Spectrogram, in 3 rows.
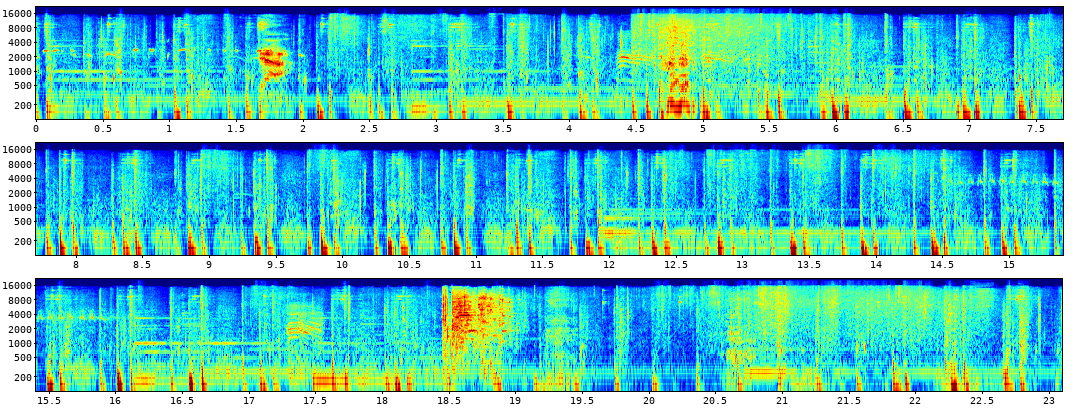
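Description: Horse hooves clip-clop steadily in Red Dead Redemption 2, a continuous trotting rhythm close up with occasional snorts, while a voice speaks briefly over the hoofbeats.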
